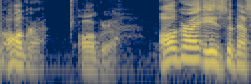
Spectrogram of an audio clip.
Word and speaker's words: Aughra: Aughra.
